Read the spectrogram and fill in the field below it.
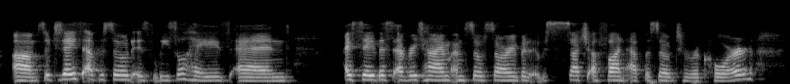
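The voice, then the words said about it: Raspy voice. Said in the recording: “sorry for my raspy voice ... had some drinks, and I talked a little bit too much”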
